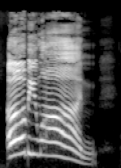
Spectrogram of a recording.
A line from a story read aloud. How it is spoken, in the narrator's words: Anakin hollered from the back corner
